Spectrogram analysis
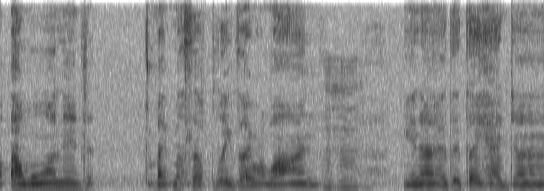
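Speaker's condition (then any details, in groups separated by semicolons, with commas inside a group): Cerebral palsy, mild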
